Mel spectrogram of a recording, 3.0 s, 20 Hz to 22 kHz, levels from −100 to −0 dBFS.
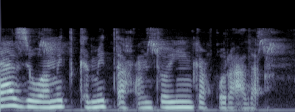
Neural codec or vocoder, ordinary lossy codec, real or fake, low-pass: none; none; real; none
